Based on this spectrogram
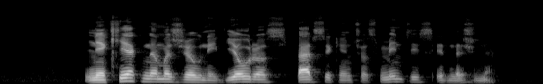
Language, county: Lithuanian, Vilnius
